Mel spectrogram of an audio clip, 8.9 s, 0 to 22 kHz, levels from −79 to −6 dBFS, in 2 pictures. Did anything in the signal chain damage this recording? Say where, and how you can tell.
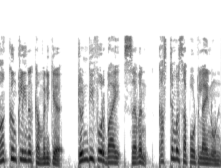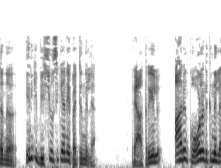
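Yes. The damage happened at the codec stage and runs through the whole speech clip: the sound is dull and smeared, with a fizzy, warbling edge on sibilants and held vowels. This is likely AAC compression, with a character that points to AAC-LC at a low bitrate, around 32 kbps. A spectrogram would show a hard ceiling with nothing above 9 kHz, and patchy, blocky gaps in the upper bands where the encoder discarded or approximated detail.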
